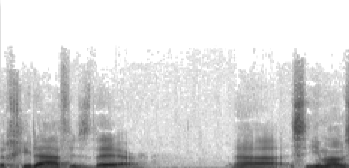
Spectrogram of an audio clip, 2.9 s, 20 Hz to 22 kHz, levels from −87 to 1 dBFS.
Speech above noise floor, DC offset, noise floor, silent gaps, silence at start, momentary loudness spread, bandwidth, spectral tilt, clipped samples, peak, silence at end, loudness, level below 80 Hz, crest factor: 32 dB; under 0.1%; -49 dBFS; none; 0 s; 8 LU; 14.5 kHz; -5 dB/octave; under 0.1%; -2 dBFS; 0 s; -18 LUFS; -54 dBFS; 16 dB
